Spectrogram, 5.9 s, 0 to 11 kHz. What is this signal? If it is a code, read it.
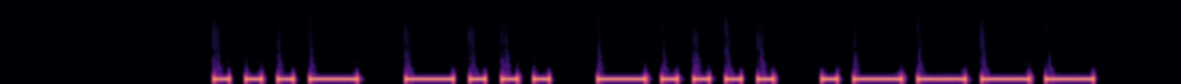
Morse code, heard as a keyed tone, about 15 wpm, 700 Hz. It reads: VB61
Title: Four Challenging Letter-Number Combinations 15wpm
